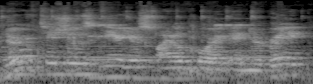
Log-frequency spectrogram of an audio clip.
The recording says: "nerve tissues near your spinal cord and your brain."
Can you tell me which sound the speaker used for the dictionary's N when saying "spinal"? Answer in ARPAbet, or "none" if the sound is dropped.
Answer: none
